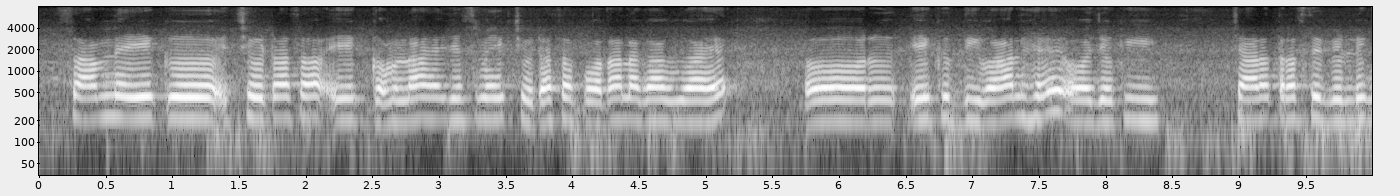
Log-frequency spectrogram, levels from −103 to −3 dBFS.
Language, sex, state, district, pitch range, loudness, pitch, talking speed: Hindi, female, Uttar Pradesh, Budaun, 195-215 Hz, -12 LUFS, 205 Hz, 145 wpm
